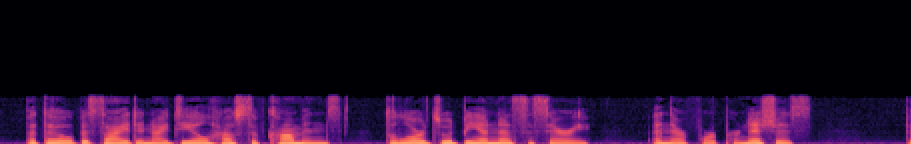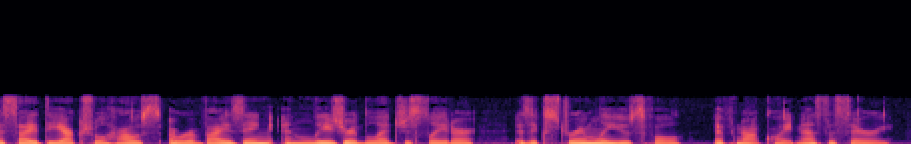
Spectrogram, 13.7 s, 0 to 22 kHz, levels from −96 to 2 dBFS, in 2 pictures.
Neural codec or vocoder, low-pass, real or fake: none; 7.2 kHz; real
